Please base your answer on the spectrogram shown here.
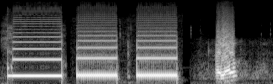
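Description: A phone line gives three loud, evenly spaced beeps of a disconnect tone, each about half a second long. A short burst of voice follows.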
